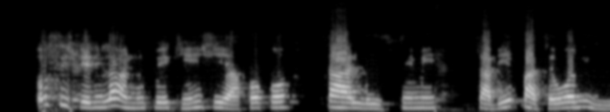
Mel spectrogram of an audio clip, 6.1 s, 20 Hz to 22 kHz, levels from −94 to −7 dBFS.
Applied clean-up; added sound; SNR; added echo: neural mask model DeepFilterNet 3.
